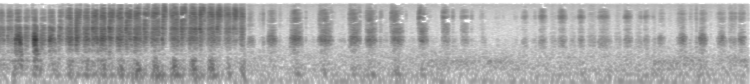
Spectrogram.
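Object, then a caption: Felt-tip marker on a paper sheet over a flat board. The felt tip of a white-barrel marker, held in the fingertips, colors a thin printed paper coloring sheet lying on a flat board. For the first three seconds it makes dense, rapid scribbling strokes with a bright, airy scratch. After that the rubbing slows into separate, evenly spaced strokes, each a short hissing swipe.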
